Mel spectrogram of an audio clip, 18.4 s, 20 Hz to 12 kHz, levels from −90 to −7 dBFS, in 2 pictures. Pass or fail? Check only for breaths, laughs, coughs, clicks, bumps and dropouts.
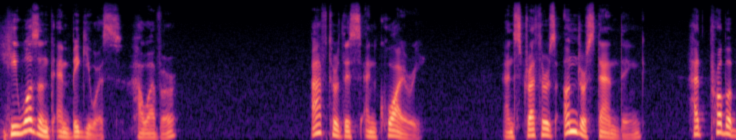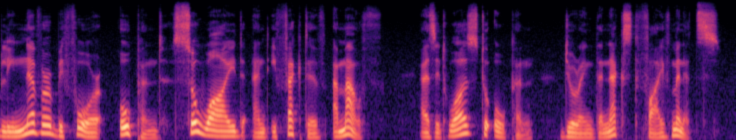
pass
